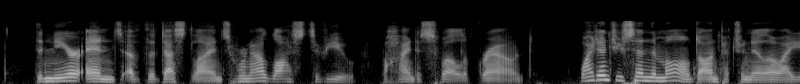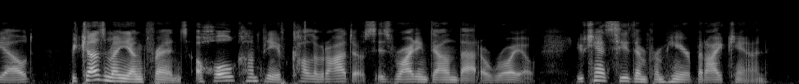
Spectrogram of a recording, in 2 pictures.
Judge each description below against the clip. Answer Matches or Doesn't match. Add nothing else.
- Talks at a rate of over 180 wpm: Matches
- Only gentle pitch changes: Doesn't match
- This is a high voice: Doesn't match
